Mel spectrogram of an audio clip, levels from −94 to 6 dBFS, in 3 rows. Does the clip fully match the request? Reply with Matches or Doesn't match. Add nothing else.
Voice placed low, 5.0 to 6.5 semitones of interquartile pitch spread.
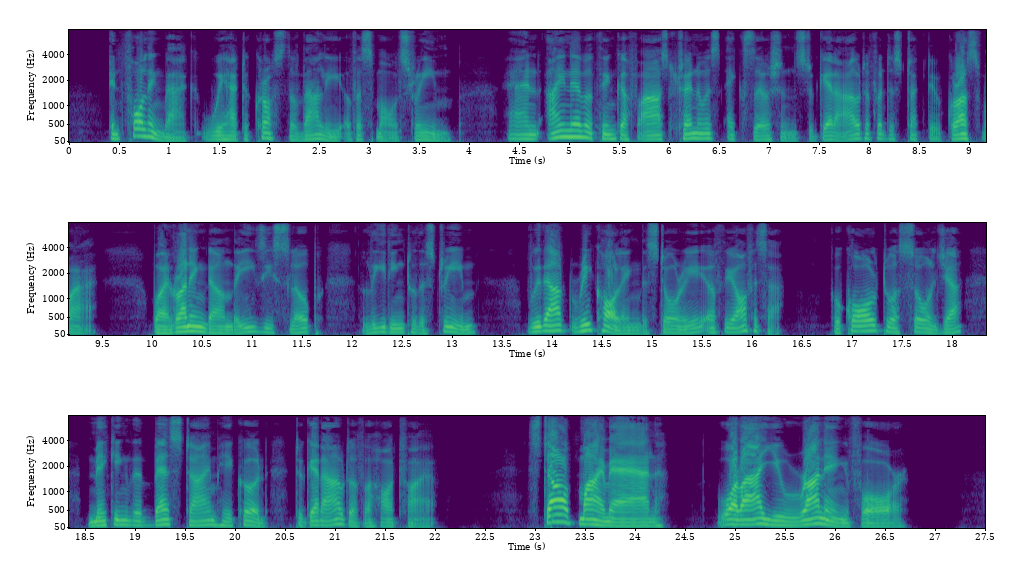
Matches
